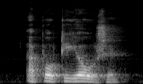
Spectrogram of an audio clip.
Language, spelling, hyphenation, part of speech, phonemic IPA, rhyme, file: Dutch, apotheose, apo‧the‧o‧se, noun, /ˌaː.poː.teːˈoː.zə/, -oːzə, Nl-apotheose.ogg
- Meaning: apotheosis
